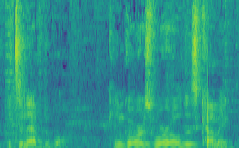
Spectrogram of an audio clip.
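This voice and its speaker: An actor playing an obsessive, wistful programmer in love, in a radio play. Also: male voice, fairly low pitch, brisk, warm tone, faint music behind, lightly acted. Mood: earnest.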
